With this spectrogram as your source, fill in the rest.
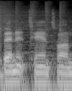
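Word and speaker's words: Benet Tanton: But if you look up Bennett Tanton, B E N E T, his last name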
